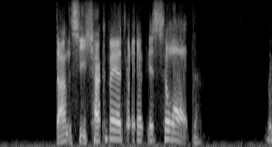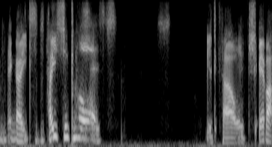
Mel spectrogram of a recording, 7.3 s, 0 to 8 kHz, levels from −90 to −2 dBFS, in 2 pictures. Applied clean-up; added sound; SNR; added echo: neural diffusion model UNIVERSE++.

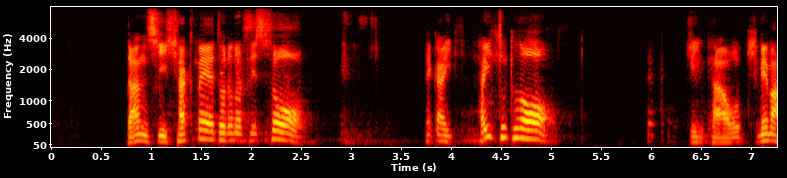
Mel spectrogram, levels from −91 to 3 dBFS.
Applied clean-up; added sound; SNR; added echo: neural mask model DeepFilterNet 3.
